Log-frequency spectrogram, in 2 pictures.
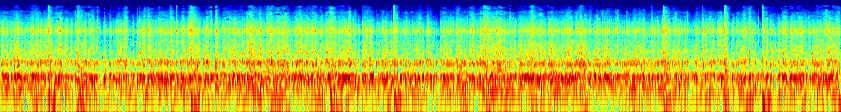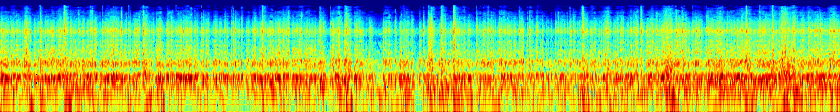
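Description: Fireworks boom and crackle rapidly and without pause.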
